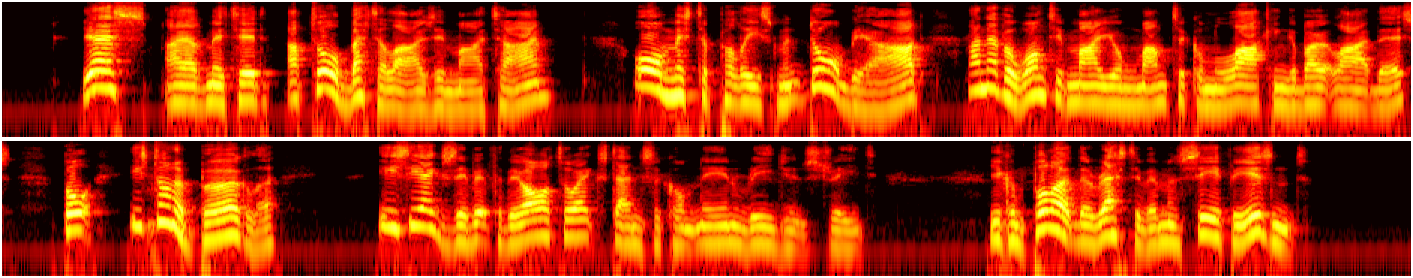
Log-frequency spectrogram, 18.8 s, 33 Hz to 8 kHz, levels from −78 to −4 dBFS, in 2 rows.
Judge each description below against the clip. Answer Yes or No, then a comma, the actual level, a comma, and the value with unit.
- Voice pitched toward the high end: No, low, 135 Hz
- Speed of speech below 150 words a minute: No, average, 180 wpm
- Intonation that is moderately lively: No, wide, 6.2 semitones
